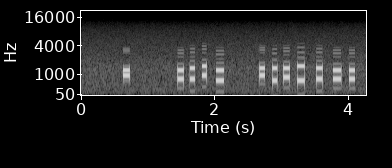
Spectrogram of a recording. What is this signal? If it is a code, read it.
DTMF, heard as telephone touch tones, dialled by hand, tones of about 100 ms. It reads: * 45#1 0283544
